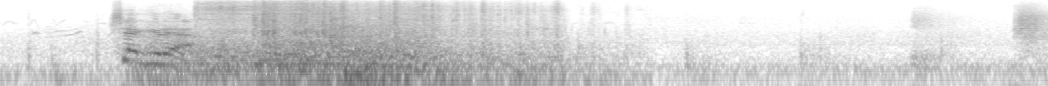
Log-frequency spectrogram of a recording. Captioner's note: door rattles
